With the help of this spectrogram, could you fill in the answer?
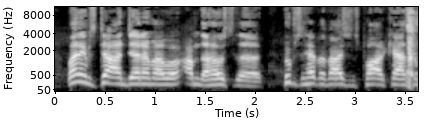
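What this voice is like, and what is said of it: Shouting over loud bar noise. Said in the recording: “I'm a little hammered ... I'm shouting. I'm at a bar. I'm sorry for the audio quality”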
